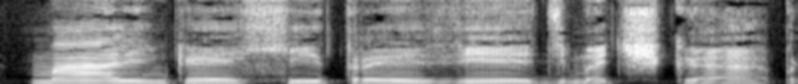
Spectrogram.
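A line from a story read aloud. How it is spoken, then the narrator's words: Voluptuous drawl. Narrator (Russian): протянула сладострастно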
